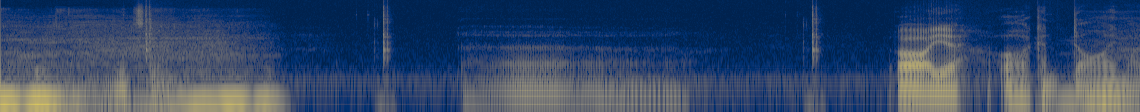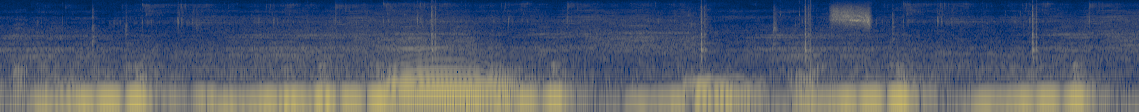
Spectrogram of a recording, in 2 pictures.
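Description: Short clicks sound now and then as menu tabs are switched.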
